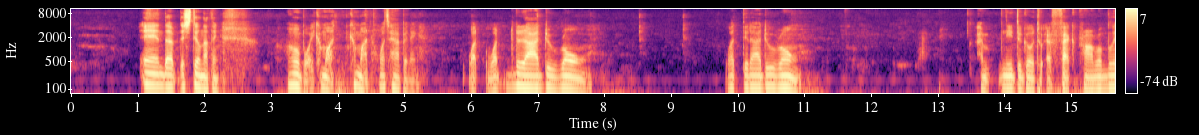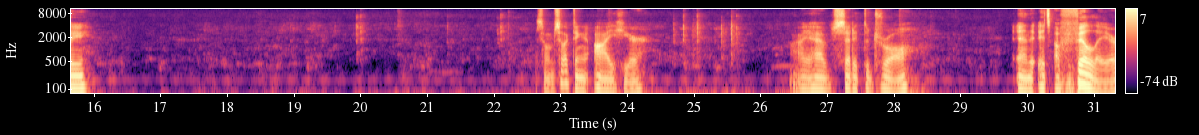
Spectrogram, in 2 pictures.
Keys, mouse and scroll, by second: 1.1 5, 2.9 click, 3.5 middle click, 4.2-4.6 middle drag, 5.5 ctrl+middle click, 7.3 ctrl+middle click, 8.6 middle click, 9.0 ctrl+middle click, 12.6 click, 14.6 click, 17.5 click, 21.5 ctrl+middle click, 22.9 click, 24.8 ctrl+5, 25.4 ctrl+Tab, 26.1 click, 29.8 click.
